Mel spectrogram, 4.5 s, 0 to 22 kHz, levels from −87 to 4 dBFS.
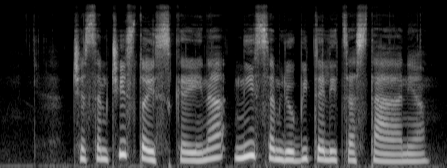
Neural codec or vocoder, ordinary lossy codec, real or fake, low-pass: none; none; real; 19.8 kHz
